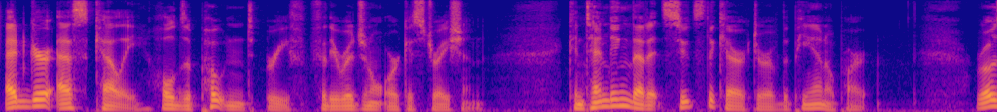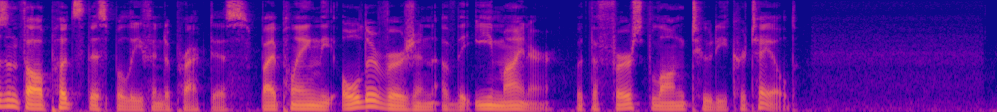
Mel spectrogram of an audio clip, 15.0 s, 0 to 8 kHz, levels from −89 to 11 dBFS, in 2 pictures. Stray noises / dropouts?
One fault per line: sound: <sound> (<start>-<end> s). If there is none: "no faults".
no faults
